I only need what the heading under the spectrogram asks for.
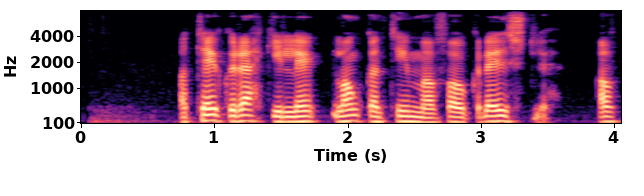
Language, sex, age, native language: Icelandic, male, 13, Icelandic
